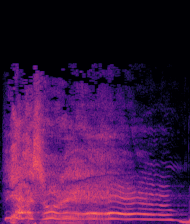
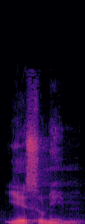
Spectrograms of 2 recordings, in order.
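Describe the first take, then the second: First: It is said loudly, with a raised voice. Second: It is said quietly, without raising the voice.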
